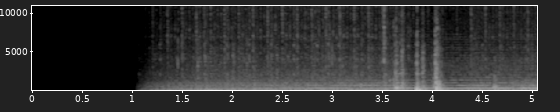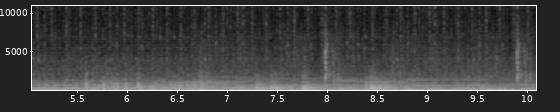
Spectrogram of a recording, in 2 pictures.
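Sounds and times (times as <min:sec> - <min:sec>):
car engine idling: 0:01.1 - 0:10.0.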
